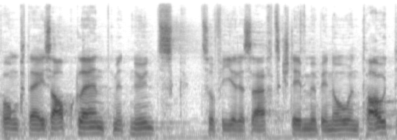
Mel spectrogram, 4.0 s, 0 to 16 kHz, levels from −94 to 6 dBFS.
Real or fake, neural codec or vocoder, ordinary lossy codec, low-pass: fake; vocoder, 44.1 kHz, 128 mel bands, Pupu-Vocoder; none; 14.4 kHz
